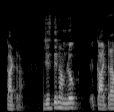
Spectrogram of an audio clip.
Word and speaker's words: Katra: That is काटरा। I think I am pronouncing it right, it इज KATRA, काटरा।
